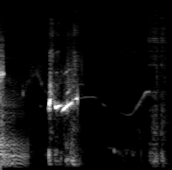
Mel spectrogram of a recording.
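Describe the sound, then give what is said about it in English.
A person whistles sliding pitches, imitating a slide whistle, rising and falling in a few short glides. Brief bursts of voice come before and after, and the whistle is moderately loud. “You need a slag whistle.”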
